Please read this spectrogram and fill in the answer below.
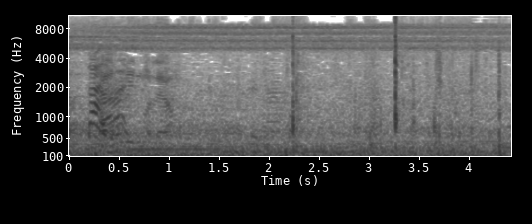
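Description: Steady high-pitched chirring of crickets, with a voice briefly at the start and two sharp knocks, about two and three seconds in, the second the louder.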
